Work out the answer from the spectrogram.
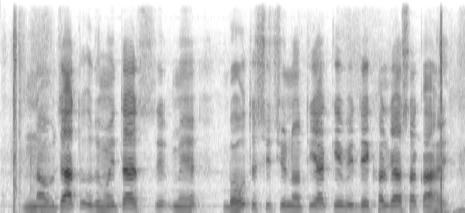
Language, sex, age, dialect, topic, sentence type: Magahi, male, 31-35, Western, banking, statement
